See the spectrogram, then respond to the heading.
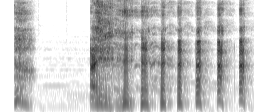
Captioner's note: laughs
